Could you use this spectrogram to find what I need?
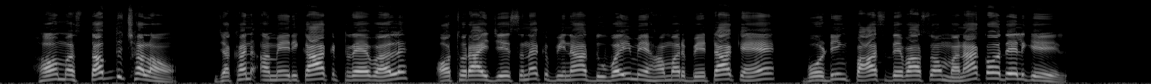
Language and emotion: Maithili, surprised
